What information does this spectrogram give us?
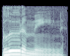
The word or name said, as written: glutamine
